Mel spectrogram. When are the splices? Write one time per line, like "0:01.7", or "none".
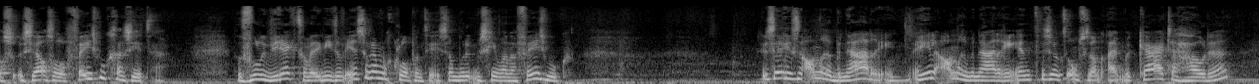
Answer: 0:08.0
0:10.6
